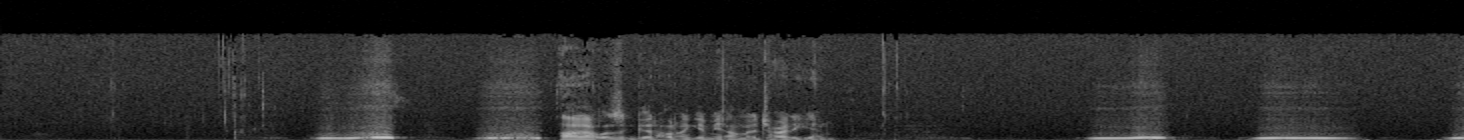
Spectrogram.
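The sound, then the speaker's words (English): A person imitates an owl with several low, breathy hoots, a couple at first and two more after a pause, spoken comments breaking up the attempts. The hoots are fairly loud. “When you hear that hoot, that owl is near you.”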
